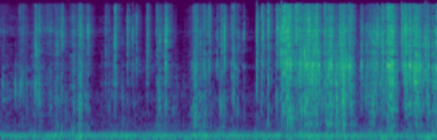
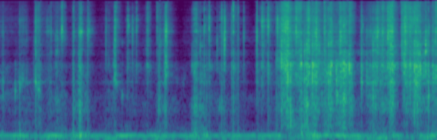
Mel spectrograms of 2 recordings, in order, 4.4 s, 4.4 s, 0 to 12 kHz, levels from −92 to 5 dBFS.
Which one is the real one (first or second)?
first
